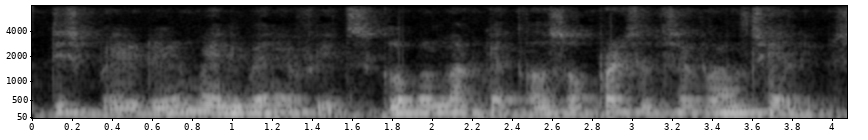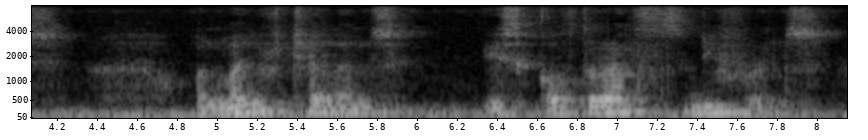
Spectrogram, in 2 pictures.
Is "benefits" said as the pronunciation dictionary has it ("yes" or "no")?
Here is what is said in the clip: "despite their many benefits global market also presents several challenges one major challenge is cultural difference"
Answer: yes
